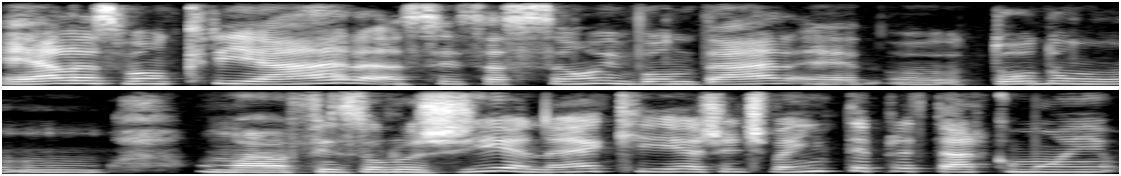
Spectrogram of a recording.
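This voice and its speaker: A woman with an unremarkable speaking voice speaks at a fairly slow pace, her pitch fairly high. Her intonation stays fairly even, and the recording is very clean with a silent background. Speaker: therapist. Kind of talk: lecture.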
